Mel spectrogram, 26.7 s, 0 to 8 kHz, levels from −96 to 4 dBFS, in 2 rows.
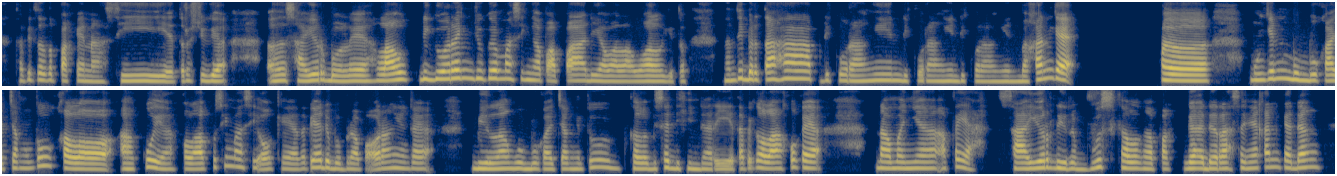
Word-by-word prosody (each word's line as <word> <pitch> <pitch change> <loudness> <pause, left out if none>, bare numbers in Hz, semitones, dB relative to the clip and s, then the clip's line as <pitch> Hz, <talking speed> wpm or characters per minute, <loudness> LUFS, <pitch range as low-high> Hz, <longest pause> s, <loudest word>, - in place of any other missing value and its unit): tapi 205 +3 -9
tetep 225 -1 -2
pakai 200 0 -3
nasi, 195 +2 -2
ya - - -4
terus 190 +1 -7
juga, 195 -1 +1 0.4
eee, 200 +2 +1
sayur 205 +3 +1
boleh, 195 0 0
lauk 225 +4 +5
digoreng 265 +4 +3
juga 285 0 +3
masih 265 -3 -3
nggak 220 -1 -3
apa-apa 200 +2 +1
di - - -2
awal-awal 185 0 0
gitu. 180 +1 -10 0.4
Nanti 215 +6 -2
bertahap 265 +2 +3
dikurangin, 210 +1 -3
dikurangin, 195 0 -5
dikurangin, 185 -2 -6
bahkan 245 +10 +1
kayak, 280 +10 +6 0.8
eee, 205 -3 +8 0.4
mungkin 275 +5 0
bumbu 215 -3 +2
kacang 220 +2 -2
tuh 305 0 -1
kalau 195 -4 +5
aku 200 +6 +1
ya, 195 -2 -3
kalau 200 -1 +1
aku 200 - -29
sih 305 - -9
masih 265 -3 -5
oke, 195 +2 -9
tapi 200 +4 -3
ada 250 -1 +1
beberapa 195 -2 -4
orang 215 +4 0
yang 210 - -9
kayak 205 -1 -4 0.3
bilang 205 0 0
bumbu 200 -1 -2
kacang 195 0 -4
itu 245 +2 -5
kalau 205 -2 0
bisa 200 +5 -2
dihindari, 195 - -4
tapi 205 - -4
kalau 225 -3 +5
aku 260 +5 -4
kayak 225 -2 +3 0.6
namanya 220 0 0
apa 270 - -7 0.2
ya, - - -15 0.2
sayur 215 +3 +2
direbus 215 +3 -2
kalau 220 -3 +2
nggak 200 -1 -2
pak 205 -1 -3
nggak 215 0 +3
ada 210 - +2
rasanya 225 +1 -4
kan 255 +1 -1
kadang 245 +2 +1
210 Hz, 155 wpm, -20 LUFS, 195-235 Hz, 0.8 s, eee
